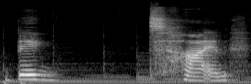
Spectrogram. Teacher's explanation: the G is generally not released, so it kind of just stays in the throat. Big time. The air is then released at the T.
